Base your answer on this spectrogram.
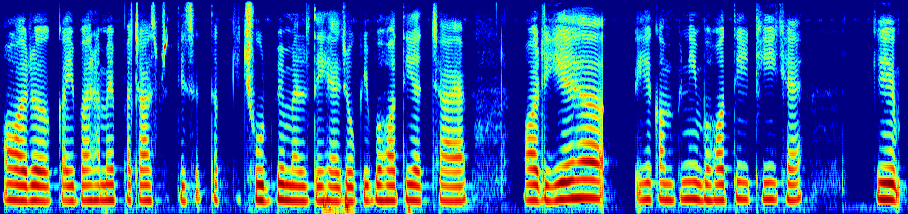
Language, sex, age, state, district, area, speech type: Hindi, female, 18-30, Madhya Pradesh, Hoshangabad, urban, spontaneous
